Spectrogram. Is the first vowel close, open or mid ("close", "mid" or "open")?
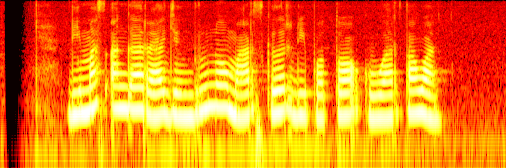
close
